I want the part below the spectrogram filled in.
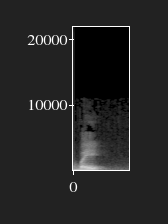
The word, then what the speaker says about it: vị: Thường thường vì chữ vị này có hai âm, chữ này có hai âm, một âm là vị, một âm là vi. Nếu vi á, là hay là làm, ở đây chúng ta phải đọc là vị, có nghĩa là vì, luôn luôn vì, hay là thường thường vì.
